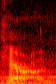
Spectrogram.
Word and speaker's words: Charon: Charon, that's how you say it.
